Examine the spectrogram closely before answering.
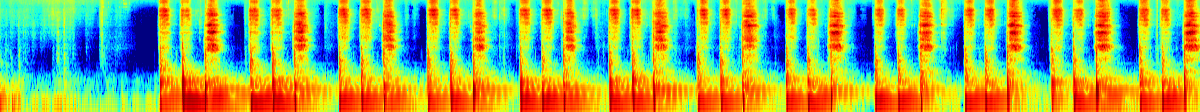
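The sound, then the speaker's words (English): Shamanic breath work, with breaths drawn in through the nose and pushed out through the mouth over steady drumbeats. After a few quiet seconds, the rhythmic breathing and beats repeat many times. “It's going to be inhale, inhale through the nostrils and exhale through the mouth to the sound of the drum.”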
